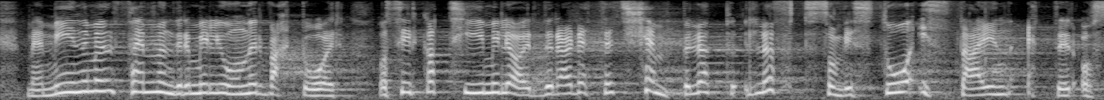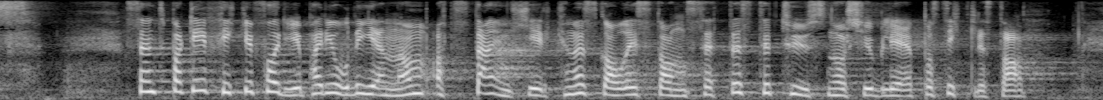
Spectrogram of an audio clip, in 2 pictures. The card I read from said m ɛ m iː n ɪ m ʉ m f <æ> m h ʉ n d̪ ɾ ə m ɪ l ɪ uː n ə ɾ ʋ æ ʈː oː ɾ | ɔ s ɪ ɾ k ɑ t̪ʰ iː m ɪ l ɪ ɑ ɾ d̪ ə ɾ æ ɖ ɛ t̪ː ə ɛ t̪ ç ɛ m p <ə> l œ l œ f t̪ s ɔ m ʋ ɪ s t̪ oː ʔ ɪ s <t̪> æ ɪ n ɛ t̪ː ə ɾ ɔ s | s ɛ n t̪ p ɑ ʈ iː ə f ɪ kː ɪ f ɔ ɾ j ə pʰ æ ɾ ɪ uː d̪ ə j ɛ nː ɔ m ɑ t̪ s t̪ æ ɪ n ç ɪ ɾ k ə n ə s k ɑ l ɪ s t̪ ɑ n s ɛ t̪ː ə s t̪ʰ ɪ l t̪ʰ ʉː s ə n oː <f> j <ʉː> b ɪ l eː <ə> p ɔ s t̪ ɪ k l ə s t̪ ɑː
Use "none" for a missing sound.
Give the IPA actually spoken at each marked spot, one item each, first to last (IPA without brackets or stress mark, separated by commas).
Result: ɛ, ə, t̪, ʂ, ʉ, ə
